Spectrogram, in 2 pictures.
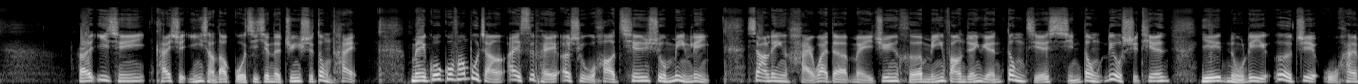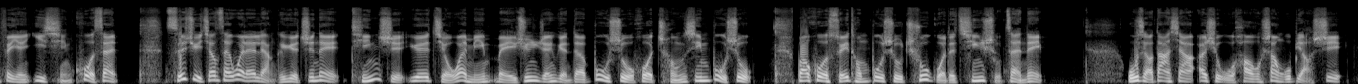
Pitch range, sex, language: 135-180 Hz, male, German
